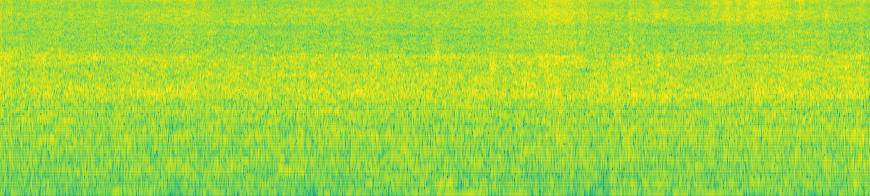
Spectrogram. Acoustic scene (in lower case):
park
